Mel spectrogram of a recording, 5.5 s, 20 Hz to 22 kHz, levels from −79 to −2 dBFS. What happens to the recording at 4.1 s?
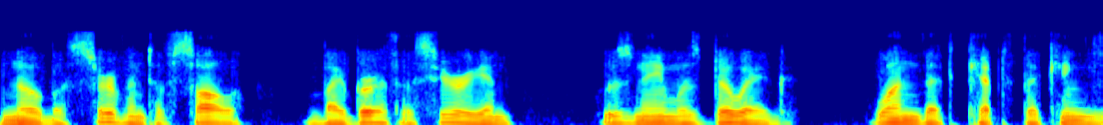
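Between 4.05 and 4.07 s, one 20 ms stretch of speech is lost in VoIP packet loss concealed by the speech codec. Rather than leave a gap, the decoder repeats its last pitch and filter at falling gain, so the sound becomes a brief smear that fades instead of a silent dropout or a click. Because each frame builds on the one before, the voice stays weakened or distorted for a moment after the loss. Behind this, the whole clip carries plainly audible Speex codec damage, a steady hoarse, noisy graininess whose character points to a bitrate around 20 kbps. That texture is constant, which separates it from the brief, fading artefact at 4.05 s.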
